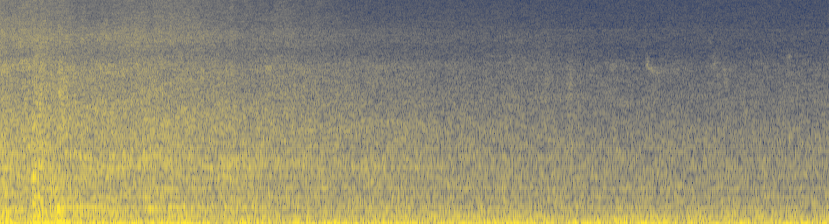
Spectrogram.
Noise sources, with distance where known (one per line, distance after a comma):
background noise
